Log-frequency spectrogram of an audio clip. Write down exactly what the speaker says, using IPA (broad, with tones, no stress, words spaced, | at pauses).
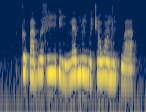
kə˦˨pa˧ bə˦ ziː˦ ɗiː˨ŋɛ˦bĩ˦ bə˧t͡ʃɔ̃˦wɔ̃˦ dĩ˧kʷa˨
